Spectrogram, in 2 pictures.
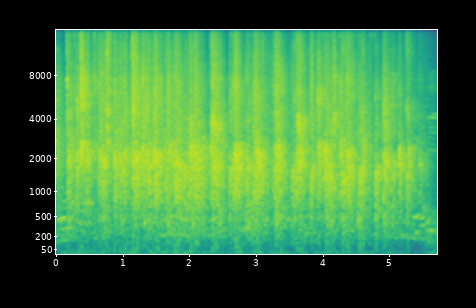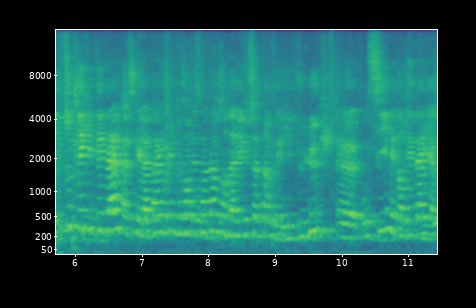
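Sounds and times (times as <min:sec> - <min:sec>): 
audience applause: 0:00.0 - 0:05.6.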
